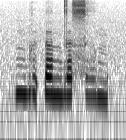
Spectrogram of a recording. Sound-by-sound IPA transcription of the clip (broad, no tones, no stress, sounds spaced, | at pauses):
m b ɨ ʔ ɾ ə n d ə s ə̤ m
